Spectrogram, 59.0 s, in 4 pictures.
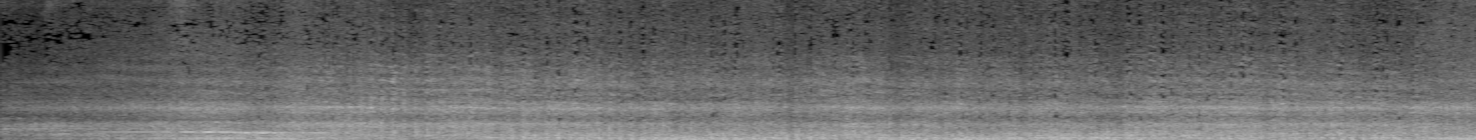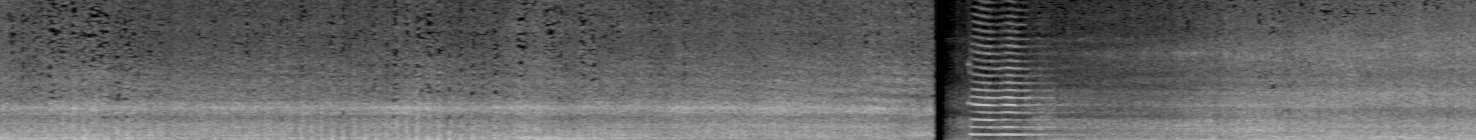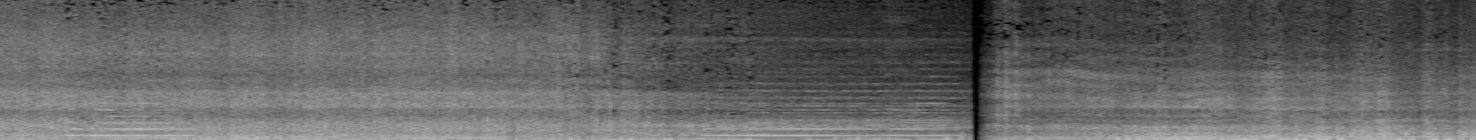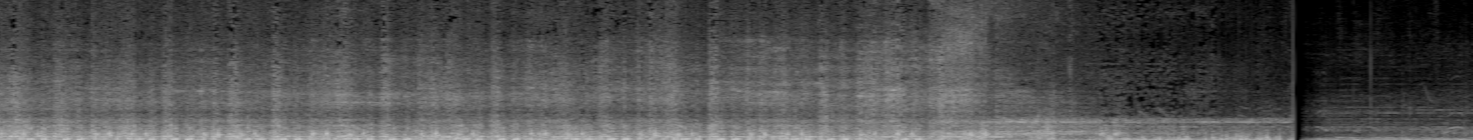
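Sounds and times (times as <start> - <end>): train rumbling and clattering: 0.0 - 59.0
train horn blast: 0.8 - 3.2, 24.3 - 25.6, 30.1 - 31.7, 36.4 - 39.2.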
